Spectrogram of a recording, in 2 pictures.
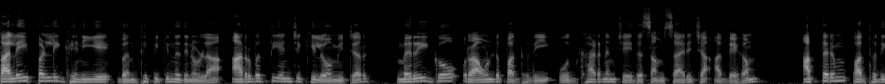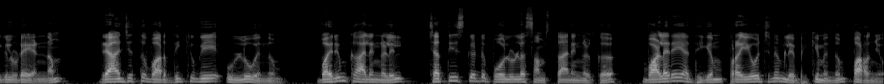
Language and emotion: Malayalam, neutral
